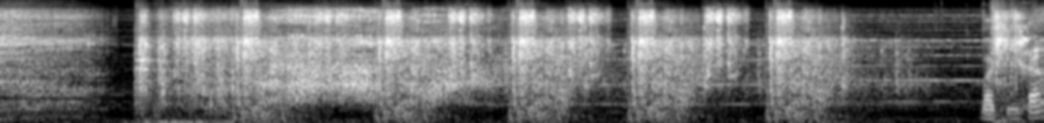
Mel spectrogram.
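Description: Heavy blows land in quick succession during a brawl.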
